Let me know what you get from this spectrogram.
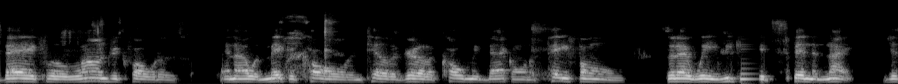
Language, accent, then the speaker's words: English; New York City, New York, United States; I'm from Brooklyn and I know what Eastern Parkway is.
